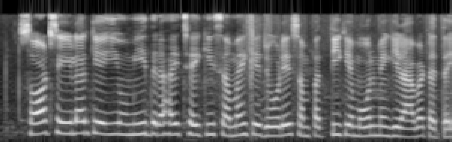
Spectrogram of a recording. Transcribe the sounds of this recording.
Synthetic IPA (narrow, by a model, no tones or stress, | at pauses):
sɔːʈseːləɾkeiʊmːiːd̪ɾɐɦət͡ʃʰɛkisɐməjked͡ʒoːɽesɐ̃mpət̪ːikemoːlmẽɡɪɾaːʋəʈɦət̪əi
